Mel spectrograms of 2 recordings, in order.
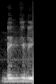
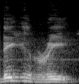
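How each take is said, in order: First: Said in the usual way. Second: डिग्री split into two separate beats; two syllables. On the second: Shown as a demonstration. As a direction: say डिग्री as डिग-री with a small break. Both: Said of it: "ये दो से बना है".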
